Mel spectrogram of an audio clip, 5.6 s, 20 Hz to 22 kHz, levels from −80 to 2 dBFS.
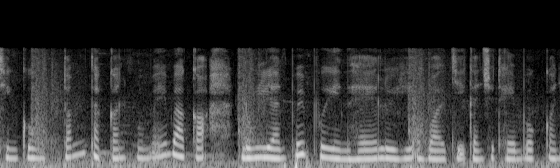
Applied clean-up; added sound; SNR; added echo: none; Gunshot, gunfire; 17 dB; none.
